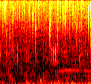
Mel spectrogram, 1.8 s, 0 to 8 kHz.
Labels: {"label": "biophony", "recorder": "SoundTrap 500"}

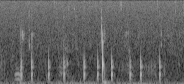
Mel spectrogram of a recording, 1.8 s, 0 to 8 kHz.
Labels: {"label": "biophony, knock croak", "recorder": "SoundTrap 300"}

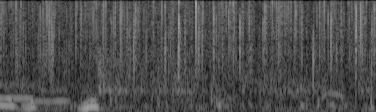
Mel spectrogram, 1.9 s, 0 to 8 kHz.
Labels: {"label": "biophony, cascading saw", "recorder": "SoundTrap 600 or HydroMoth"}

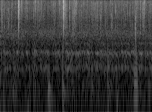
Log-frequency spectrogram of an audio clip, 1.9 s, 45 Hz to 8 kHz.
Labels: {"label": "biophony", "recorder": "SoundTrap 300"}
{"label": "anthrophony, mechanical", "recorder": "SoundTrap 300"}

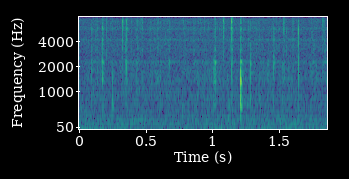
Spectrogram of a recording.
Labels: {"label": "ambient", "recorder": "HydroMoth"}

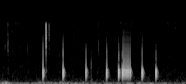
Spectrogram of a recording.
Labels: {"label": "biophony, knock croak", "recorder": "SoundTrap 300"}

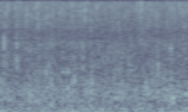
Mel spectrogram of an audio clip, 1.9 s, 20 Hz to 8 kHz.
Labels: {"label": "biophony", "recorder": "SoundTrap 300"}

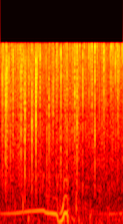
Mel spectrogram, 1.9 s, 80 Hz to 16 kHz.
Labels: {"label": "biophony, cascading saw", "recorder": "SoundTrap 600 or HydroMoth"}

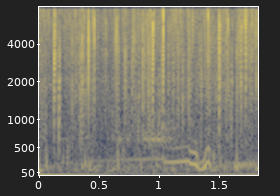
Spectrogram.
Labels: {"label": "biophony, cascading saw", "recorder": "SoundTrap 600 or HydroMoth"}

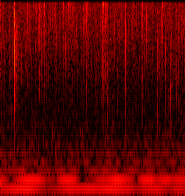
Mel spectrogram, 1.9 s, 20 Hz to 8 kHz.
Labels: {"label": "biophony, midshipman", "recorder": "SoundTrap 500"}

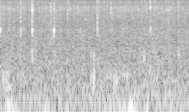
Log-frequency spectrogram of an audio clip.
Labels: {"label": "ambient", "recorder": "HydroMoth"}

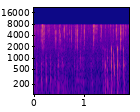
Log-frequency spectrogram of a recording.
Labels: {"label": "biophony, knock", "recorder": "SoundTrap 300"}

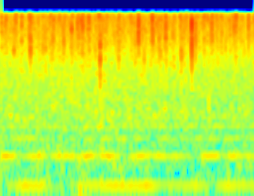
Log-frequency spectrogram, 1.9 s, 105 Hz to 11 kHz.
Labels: {"label": "biophony, midshipman", "recorder": "SoundTrap 500"}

